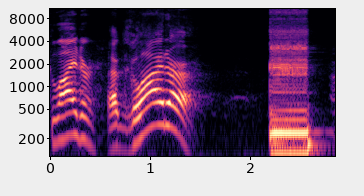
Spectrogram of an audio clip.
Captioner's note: buzzer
